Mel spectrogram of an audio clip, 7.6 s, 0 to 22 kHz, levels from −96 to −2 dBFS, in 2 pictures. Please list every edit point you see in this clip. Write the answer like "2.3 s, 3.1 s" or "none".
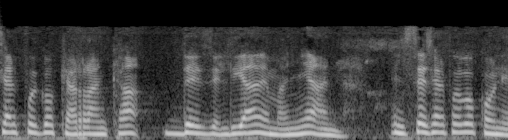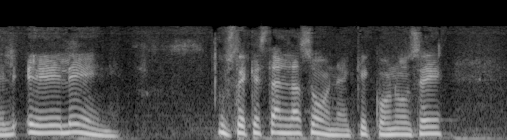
none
